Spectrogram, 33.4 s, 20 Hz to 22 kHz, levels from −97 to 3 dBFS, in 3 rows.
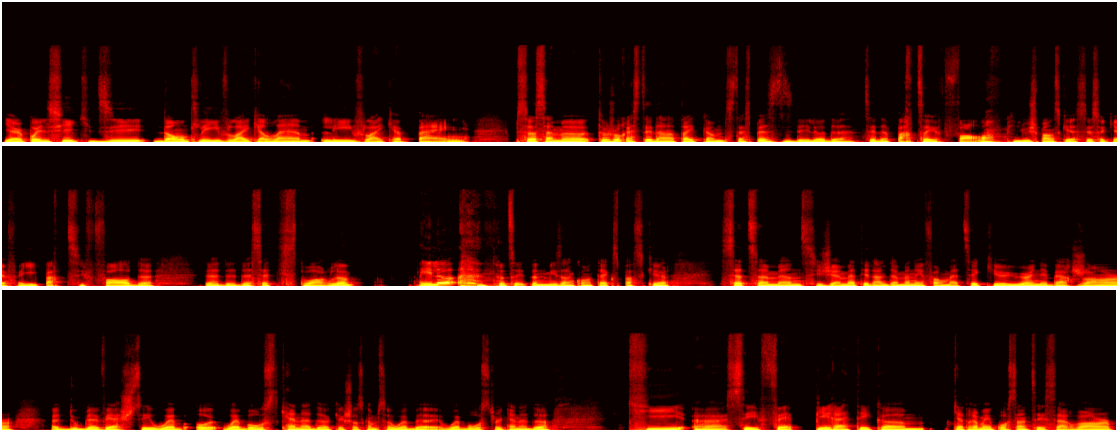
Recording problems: muffled; very; fading above 2 kHz

